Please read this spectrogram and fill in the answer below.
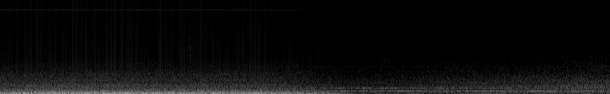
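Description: Steady road and engine noise inside a moving car's cabin, a loud low rumble with hiss. It fades out and drops away sharply about three and a half seconds in, leaving a much quieter steady hum of two held tones.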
